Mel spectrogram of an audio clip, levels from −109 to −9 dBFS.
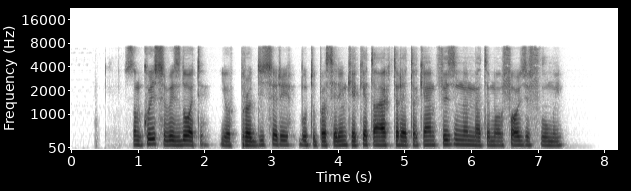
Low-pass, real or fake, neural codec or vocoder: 7.2 kHz; fake; codec, 16 kHz, 0.9 kbps, LongCat-Audio-Codec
